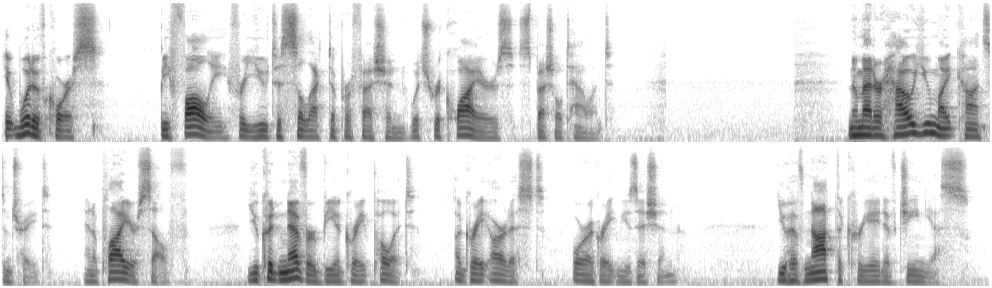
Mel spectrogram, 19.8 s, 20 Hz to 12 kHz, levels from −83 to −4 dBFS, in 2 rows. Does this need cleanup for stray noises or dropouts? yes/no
no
